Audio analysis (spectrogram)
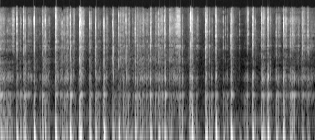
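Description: A small, empty, hollow white paper cup is scratched with short nails and tapped on its side and base with the fingertips. The result is a quick, uneven run of soft, dull, low hollow thumps that stop almost at once, with a faint scratchy rasp between the taps.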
